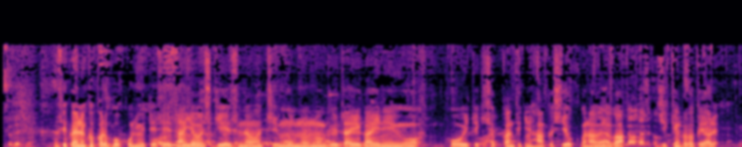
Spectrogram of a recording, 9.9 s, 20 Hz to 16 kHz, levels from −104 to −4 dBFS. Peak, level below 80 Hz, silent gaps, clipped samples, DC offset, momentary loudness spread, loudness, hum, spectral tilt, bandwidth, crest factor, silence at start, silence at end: -4 dBFS; -52 dBFS; none; under 0.1%; under 0.1%; 9 LU; -22 LUFS; none; -6 dB/octave; 11.5 kHz; 18 dB; 0.05 s; 0.35 s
